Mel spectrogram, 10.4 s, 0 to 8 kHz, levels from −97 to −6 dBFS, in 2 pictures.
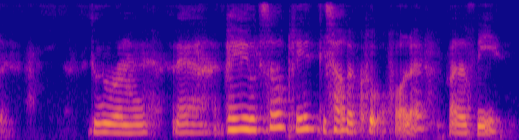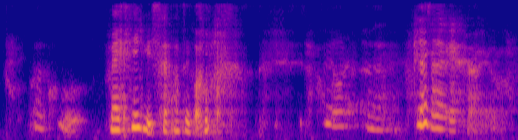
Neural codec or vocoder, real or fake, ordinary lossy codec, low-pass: codec, 16 kHz, 1 kbps, FunCodec, trained on Chinese and English, 50 frames a second; fake; none; 7.2 kHz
